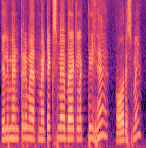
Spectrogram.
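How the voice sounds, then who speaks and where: A man's voice: high-pitched, fairly quick, clear, resonant tone, no room sound, highs cut off. A young man, explaining a course lesson casually and checking in often with "theek hai". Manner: repeats "ठीक है" and addresses students directly. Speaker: online coaching teacher.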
